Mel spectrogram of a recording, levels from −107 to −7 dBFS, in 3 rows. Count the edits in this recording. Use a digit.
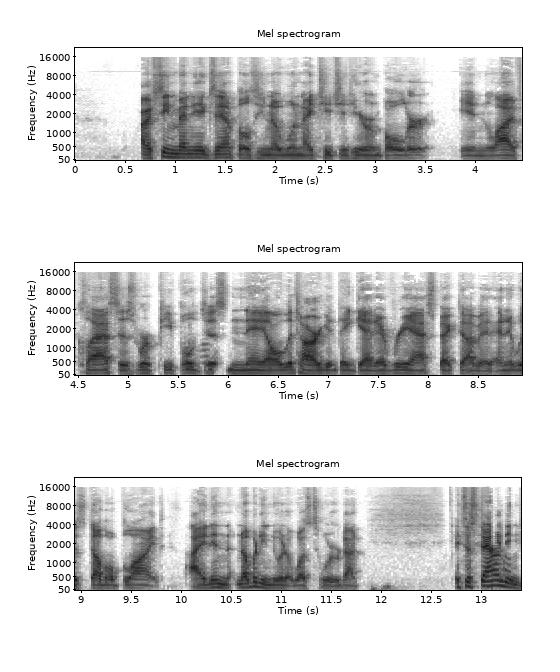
0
